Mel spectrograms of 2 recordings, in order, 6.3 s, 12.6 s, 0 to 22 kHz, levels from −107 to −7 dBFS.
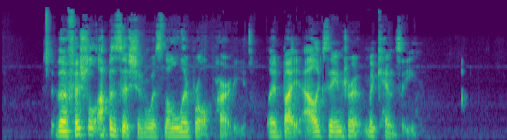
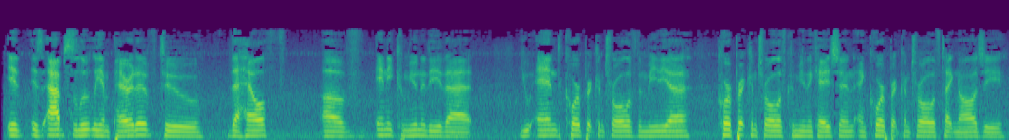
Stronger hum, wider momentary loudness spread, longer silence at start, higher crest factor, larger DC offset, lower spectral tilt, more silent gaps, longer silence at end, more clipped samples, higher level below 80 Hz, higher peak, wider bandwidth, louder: neither; first, 15 LU vs 9 LU; first, 0.55 s vs 0.05 s; about the same, 20 dB vs 24 dB; neither; second, -4 dB/octave vs -5.5 dB/octave; neither; first, 1.15 s vs 0.05 s; neither; second, -72 dBFS vs -48 dBFS; about the same, -4 dBFS vs -2 dBFS; first, 15.5 kHz vs 9.4 kHz; first, -23 LUFS vs -26 LUFS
